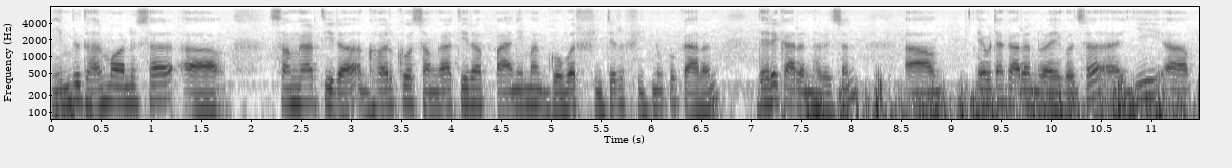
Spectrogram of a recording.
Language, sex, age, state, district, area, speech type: Nepali, male, 18-30, West Bengal, Darjeeling, rural, spontaneous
